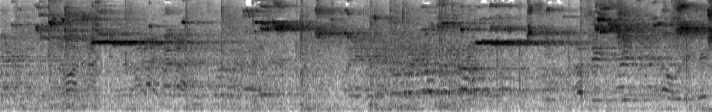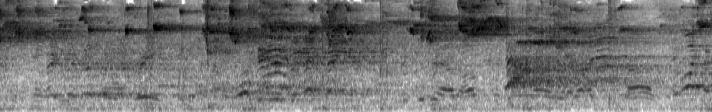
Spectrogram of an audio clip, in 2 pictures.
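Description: A basketball bounces on the court with dull thuds.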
